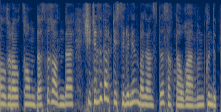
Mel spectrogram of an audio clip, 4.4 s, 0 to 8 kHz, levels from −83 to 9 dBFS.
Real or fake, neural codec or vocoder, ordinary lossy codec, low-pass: fake; vocoder, 22.05 kHz, 80 mel bands, Vocos; AAC, 32 kbps; 7.2 kHz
